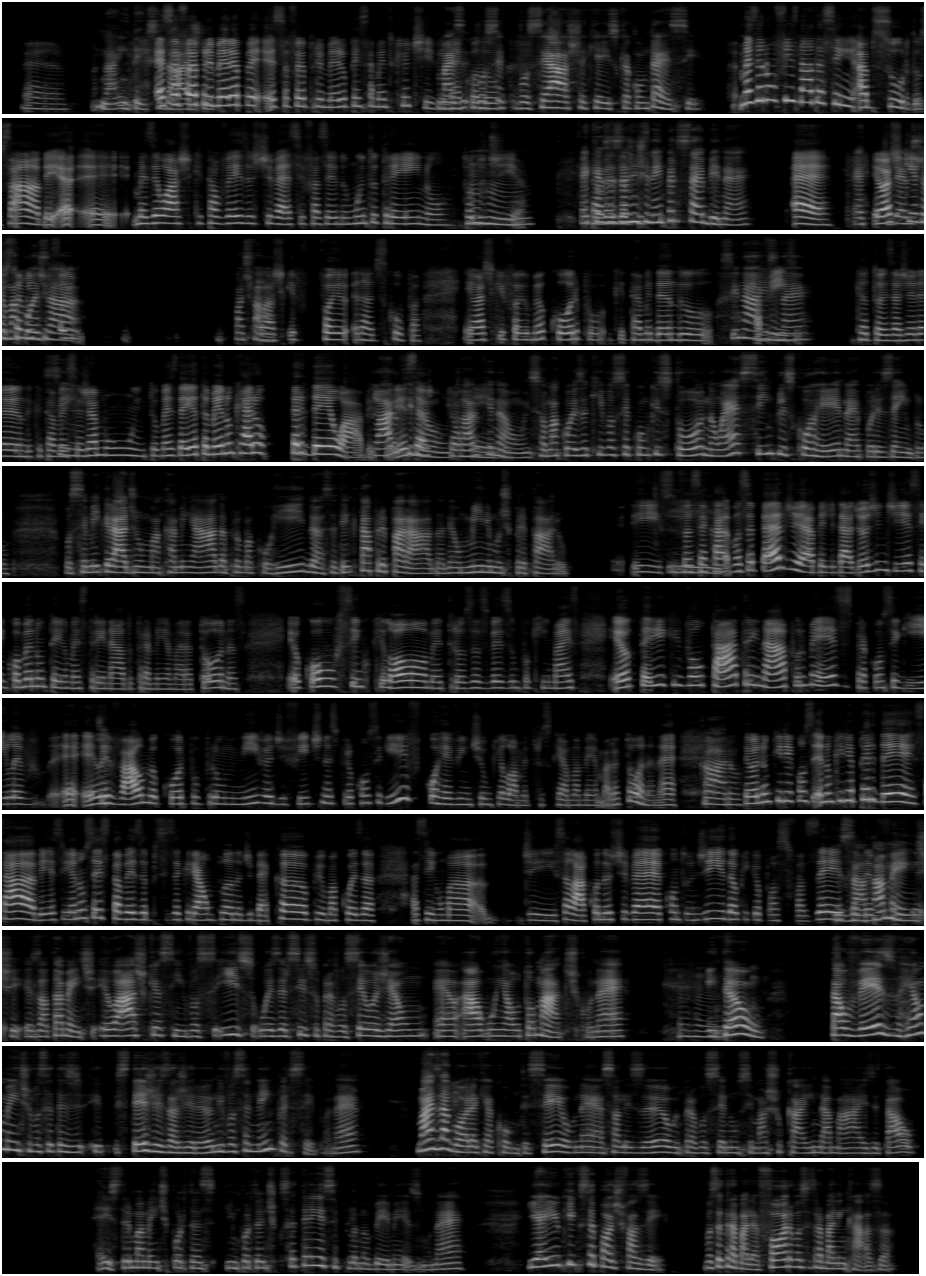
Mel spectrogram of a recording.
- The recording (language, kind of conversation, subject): Portuguese, advice, Como posso manter meus hábitos mesmo quando acontecem imprevistos?
- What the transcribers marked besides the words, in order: tapping; in English: "fitness"; other background noise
